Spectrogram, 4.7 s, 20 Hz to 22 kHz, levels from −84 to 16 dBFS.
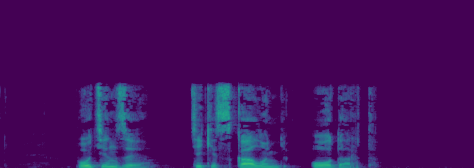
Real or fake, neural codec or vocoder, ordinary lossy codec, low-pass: real; none; MP3, 96 kbps; 10.8 kHz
